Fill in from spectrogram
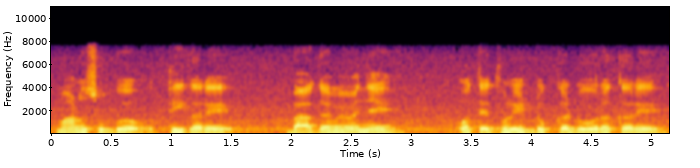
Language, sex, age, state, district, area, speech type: Sindhi, male, 45-60, Maharashtra, Mumbai City, urban, spontaneous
